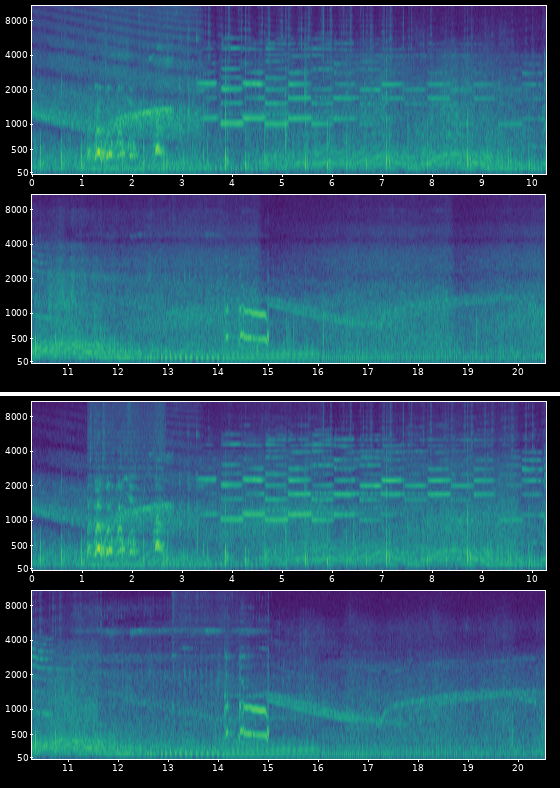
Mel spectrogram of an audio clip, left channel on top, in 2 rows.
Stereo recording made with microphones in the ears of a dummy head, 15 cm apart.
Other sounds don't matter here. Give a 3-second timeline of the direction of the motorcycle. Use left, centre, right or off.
left, left, left, left, centre, right, right.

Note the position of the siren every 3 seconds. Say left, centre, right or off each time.
left, centre, right, right, right, right, right.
